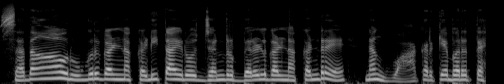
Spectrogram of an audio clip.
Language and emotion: Kannada, disgusted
